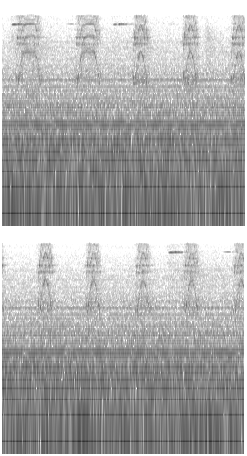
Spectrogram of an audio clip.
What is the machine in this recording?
slide rail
